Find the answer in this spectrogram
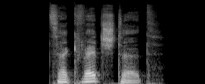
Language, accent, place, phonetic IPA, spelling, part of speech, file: German, Germany, Berlin, [t͡sɛɐ̯ˈkvɛtʃtət], zerquetschtet, verb, De-zerquetschtet.ogg
- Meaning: inflection of zerquetschen: 1. second-person plural preterite 2. second-person plural subjunctive II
